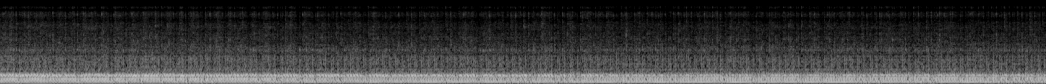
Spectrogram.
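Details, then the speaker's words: Turbo Suzuki Hayabusa engine from homemade car, Power Commander/AutoTune, fuel leaned for smoother idle but left slightly rich at 2000 feet altitude; steady even idle with smooth low drone, no misses or stumbles, running cleanly. "now you'll see how Mike leans the fuel for a more smooth idle he leaves it a little bit rich but we're at 2000 feet and the motor will be shipped to sea level"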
